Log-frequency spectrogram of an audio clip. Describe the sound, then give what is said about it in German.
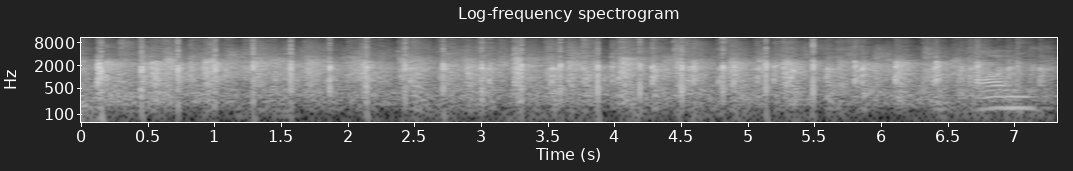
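An audience applauds the winners of a competition with many sharp, fairly regular claps. Voices mingle in the crowd throughout. “Deshalb auch nochmal für alle Teilnehmer einen großen Applaus.”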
